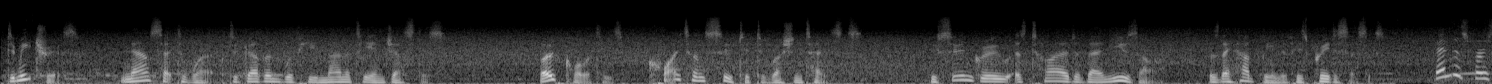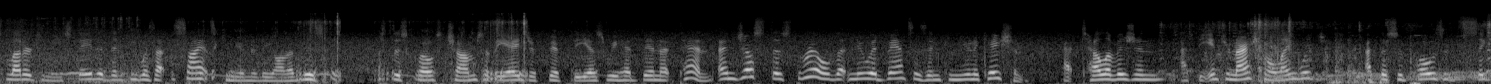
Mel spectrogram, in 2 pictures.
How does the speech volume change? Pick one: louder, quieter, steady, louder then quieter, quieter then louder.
steady.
